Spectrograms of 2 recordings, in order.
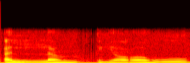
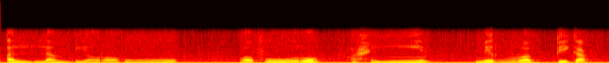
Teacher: The sound of noon will disappear completely.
